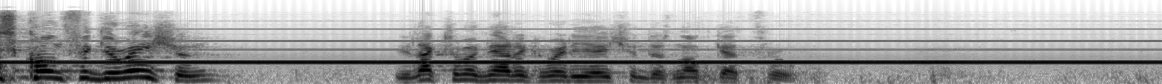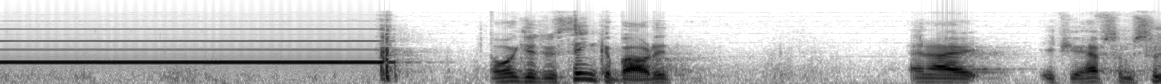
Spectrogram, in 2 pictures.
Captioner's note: tone stops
